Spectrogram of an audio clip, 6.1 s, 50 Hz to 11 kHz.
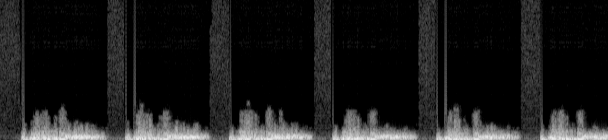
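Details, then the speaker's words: Regular heart cycles near 58 a minute, each with long rushing murmurs filling both systole and diastole: a case with both systolic and diastolic murmurs. "هسمعكم صوت حالة فيها both systolic and diastolic murmurs عشان تعرفوا الفرق بينها وبين"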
